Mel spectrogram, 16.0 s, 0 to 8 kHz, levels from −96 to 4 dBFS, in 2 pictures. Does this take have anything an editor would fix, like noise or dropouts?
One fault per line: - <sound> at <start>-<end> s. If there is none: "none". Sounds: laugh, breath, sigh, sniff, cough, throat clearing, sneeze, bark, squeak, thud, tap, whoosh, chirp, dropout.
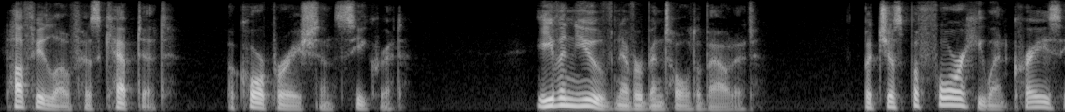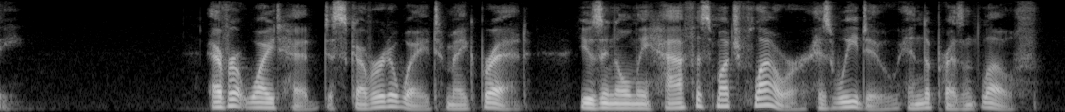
none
